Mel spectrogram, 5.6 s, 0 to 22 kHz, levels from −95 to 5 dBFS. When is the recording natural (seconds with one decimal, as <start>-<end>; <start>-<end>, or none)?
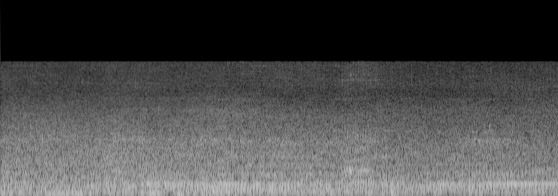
2.2-5.6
